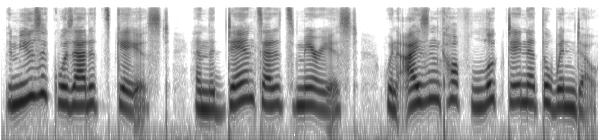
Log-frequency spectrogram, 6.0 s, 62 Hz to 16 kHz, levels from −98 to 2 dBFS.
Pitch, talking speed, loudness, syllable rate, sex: 250 Hz, 190 wpm, -19 LUFS, 4.9 syllables/s, female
